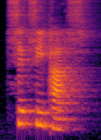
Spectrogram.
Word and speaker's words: Tsitsipas: Pronunciation. Tsitsipas.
